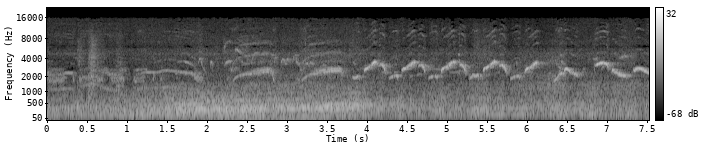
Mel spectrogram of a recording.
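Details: Chinese hwamei, a tame caged bird kept for fighting, sings ngũ trường song: quiet scattered whistles at first, then a bright series of arched, slurred whistled notes repeated about twice a second over a low background rumble.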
